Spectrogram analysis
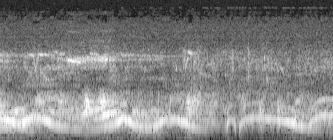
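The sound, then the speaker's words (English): Several male common eiders, large sea ducks, give their crooning mating calls, overlapping "ah-oo" coos that rise and fall in smooth, wavering swoops, fairly loud over a steady background hiss. “This is the mating call of the male common eider.”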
